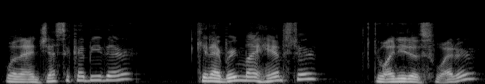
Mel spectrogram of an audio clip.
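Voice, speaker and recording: A man voicing an excitable, curious little girl in a storybook reading. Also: fairly high pitch, normal speed, muffled recording, pitched above the performer's own voice. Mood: eager, curious.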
